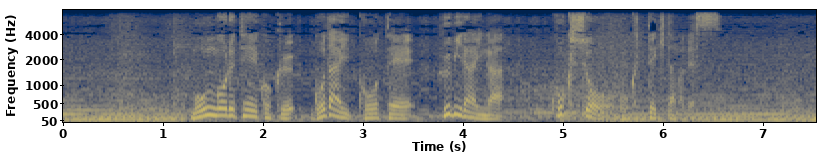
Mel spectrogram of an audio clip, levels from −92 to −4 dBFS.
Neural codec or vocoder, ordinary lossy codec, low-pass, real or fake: none; none; 7.2 kHz; real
